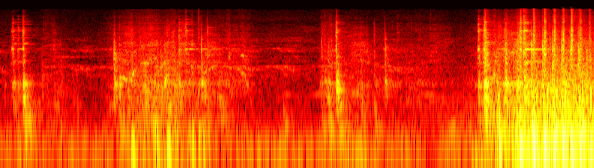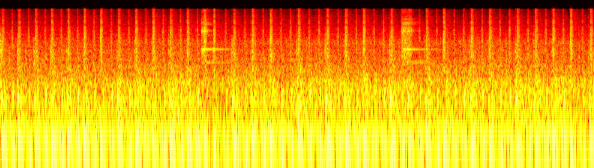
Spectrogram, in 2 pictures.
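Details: Old Masport lawnmower with a Briggs and Stratton engine, after a full service: quick chugging run that stumbles now and then with a slight miss; owner suspects the carburettor needs cleaning again, possibly the coil too.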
